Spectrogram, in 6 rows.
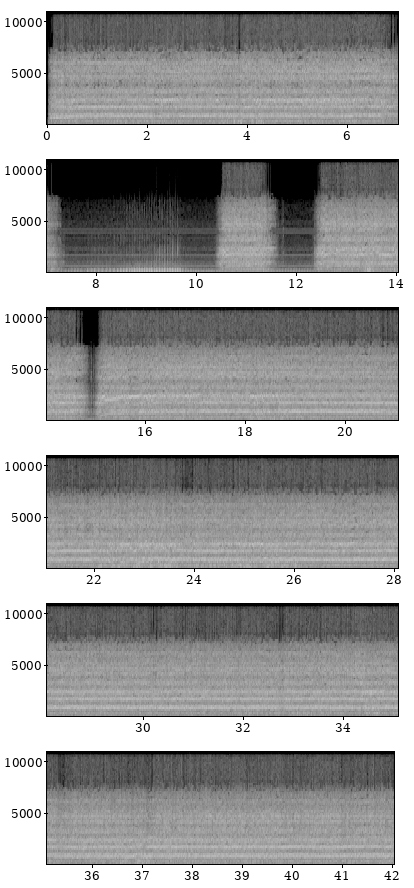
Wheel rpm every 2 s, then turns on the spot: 210, 230, 210, 90, 0, 70, 130, 150, 210, 230, 230, 220, 230, 230, 230, 230, 230, 220, 210, 210, 230.
none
